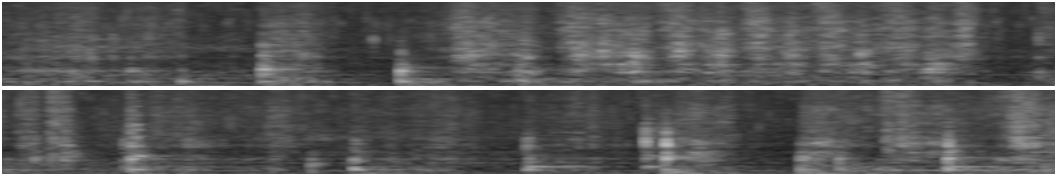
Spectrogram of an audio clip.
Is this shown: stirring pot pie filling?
yes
